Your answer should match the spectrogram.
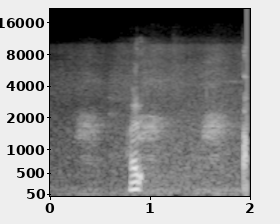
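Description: A crow cawing twice, faint and in the background, about half a second in and again near the end.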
